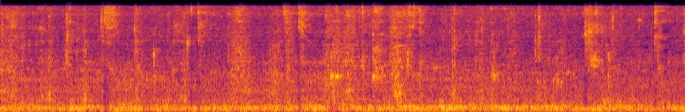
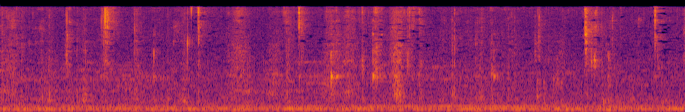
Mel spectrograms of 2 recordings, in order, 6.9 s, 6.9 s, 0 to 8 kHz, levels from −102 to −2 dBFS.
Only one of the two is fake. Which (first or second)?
first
